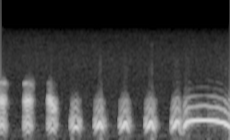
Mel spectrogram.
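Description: Owl hoots blown on a hand-cupped owl call: eight short, evenly spaced hooting notes come first, then one long, drawn-out hoot. The tones are clear and moderately loud, with no other sound.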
